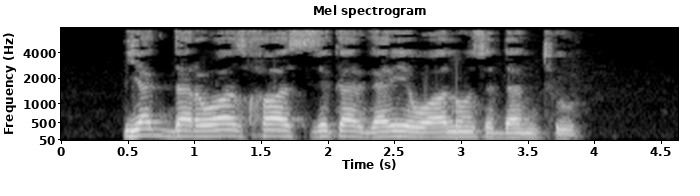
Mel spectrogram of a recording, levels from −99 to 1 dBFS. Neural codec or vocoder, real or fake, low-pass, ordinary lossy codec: none; real; 7.2 kHz; MP3, 32 kbps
